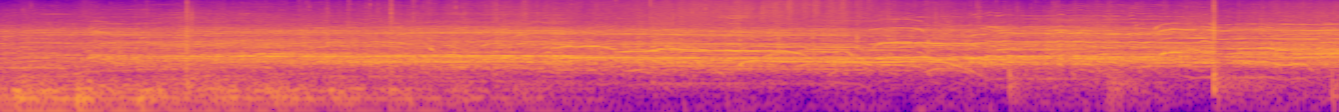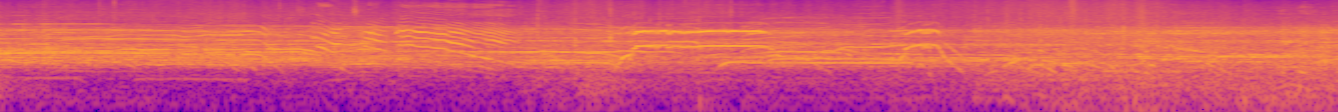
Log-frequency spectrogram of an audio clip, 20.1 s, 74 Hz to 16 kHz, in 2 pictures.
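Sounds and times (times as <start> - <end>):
crowd cheering and whooping: 0.0 - 20.0.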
